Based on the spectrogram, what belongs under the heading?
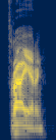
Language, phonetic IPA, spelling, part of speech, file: Russian, [ˈfra(j)ɪrɨ], фраеры, noun, Ru-фраеры.ogg
- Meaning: nominative plural of фра́ер (frájer)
